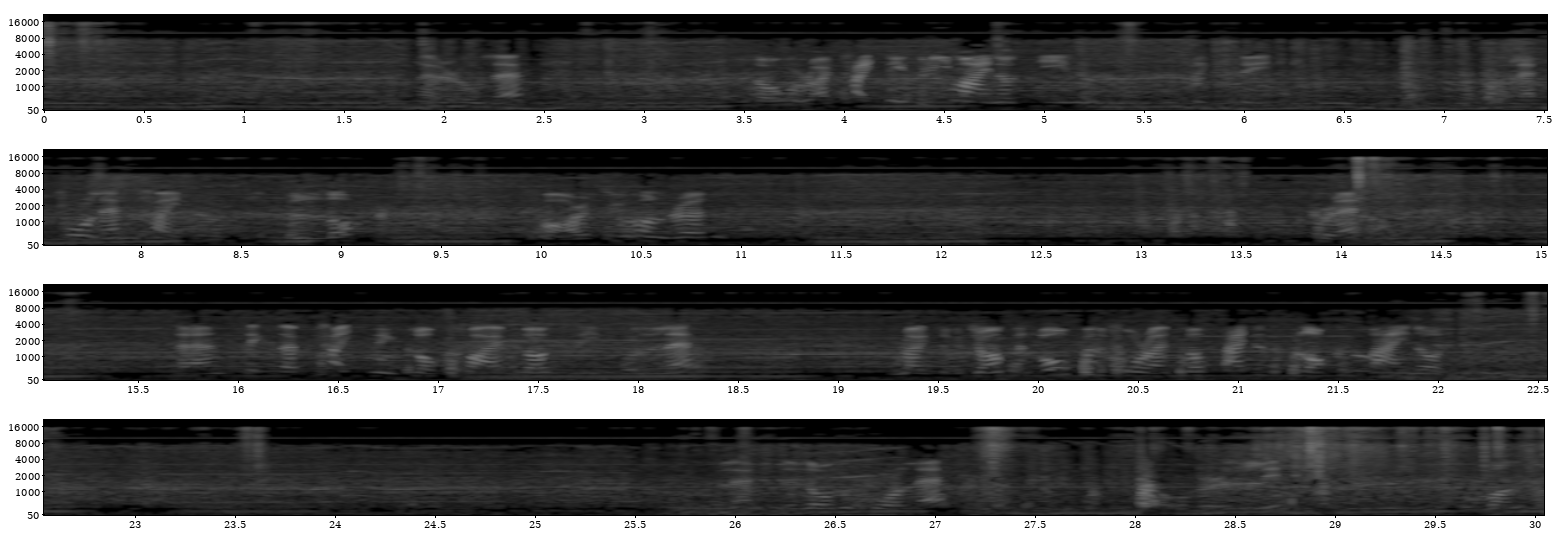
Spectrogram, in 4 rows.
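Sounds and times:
car engine running hard: 0.0 - 30.0
tyres rumbling on gravel: 0.0 - 30.0.

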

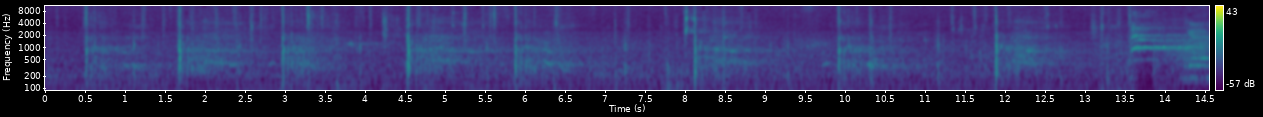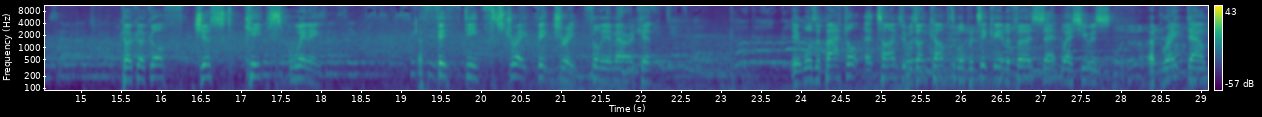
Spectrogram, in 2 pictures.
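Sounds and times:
racket striking tennis ball: 9.8 - 10.7.

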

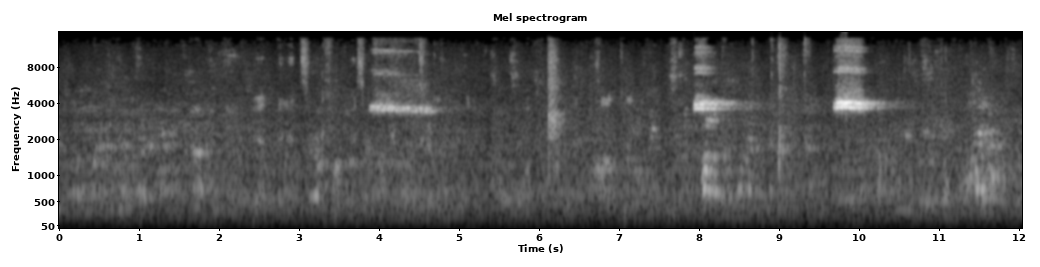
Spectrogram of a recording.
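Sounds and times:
murmur of busy hall: 0.0 - 12.0
referee's whistle blasts: 3.9 - 4.8, 7.9 - 8.6, 9.7 - 10.4.

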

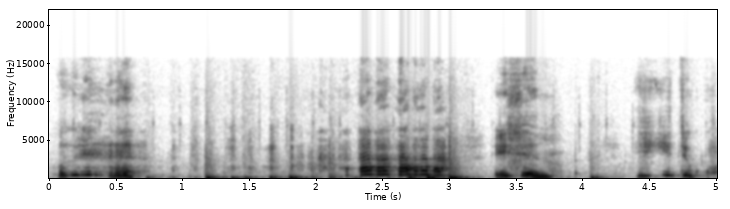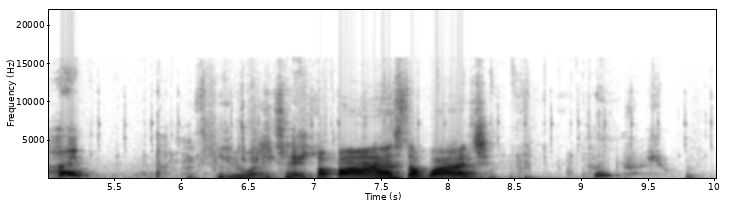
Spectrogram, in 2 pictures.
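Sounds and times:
small child wavering voice: 0.0 - 0.8.

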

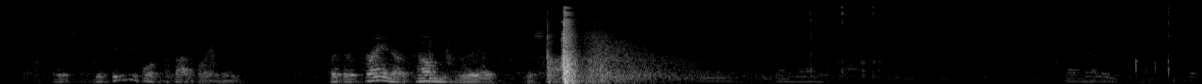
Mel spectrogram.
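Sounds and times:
rifle shot echo: 5.5 - 7.1.

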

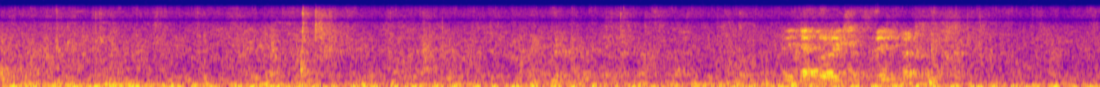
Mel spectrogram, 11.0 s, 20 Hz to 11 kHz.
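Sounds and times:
people sitting on wooden benches: 0.0 - 11.0.

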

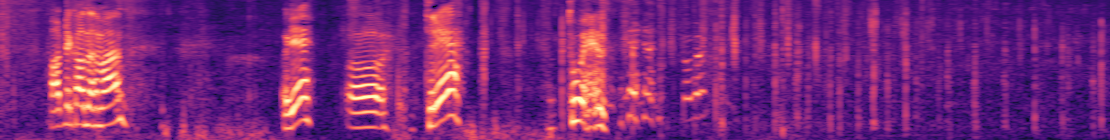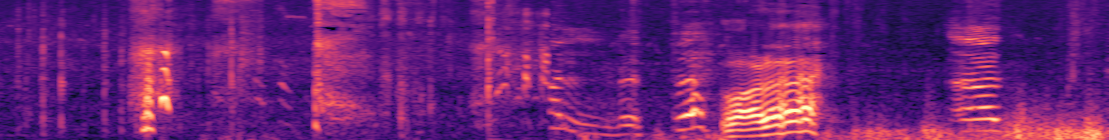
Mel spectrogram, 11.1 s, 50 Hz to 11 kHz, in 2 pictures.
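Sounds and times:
footsteps on rock and scrub: 1.9 - 8.3.

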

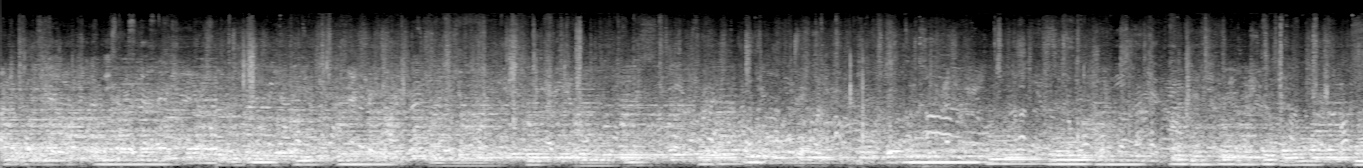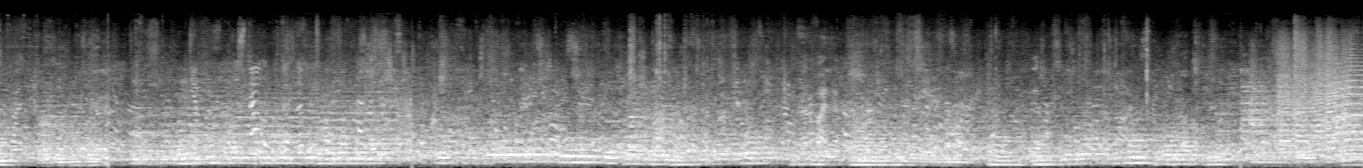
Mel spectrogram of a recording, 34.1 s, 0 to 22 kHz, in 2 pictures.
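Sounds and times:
crowd chatter: 0.0 - 34.0.

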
